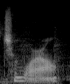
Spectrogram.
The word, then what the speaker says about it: Chamorro: My mom is Samoan and my dad is Chamorro.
